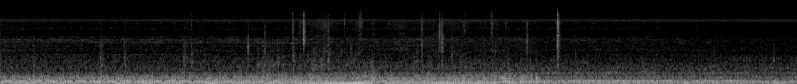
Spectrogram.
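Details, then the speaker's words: Pontiac G8 GT V8 with Kooks 1-7/8 in LT headers, an X-pipe and a Vector Motor Sports tune idles stopped with brakes on: deep, uneven, loping rumble; rough idle plus some rattling of unknown source. "so there's a rough idle."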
